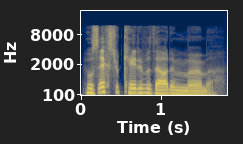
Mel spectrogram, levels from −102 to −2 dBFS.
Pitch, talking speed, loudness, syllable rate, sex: 140 Hz, 195 wpm, -20 LUFS, 6.6 syllables/s, male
